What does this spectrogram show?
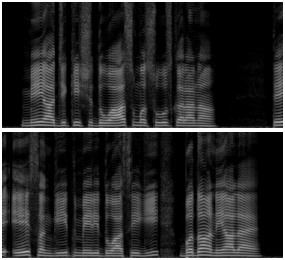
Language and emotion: Dogri, sad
